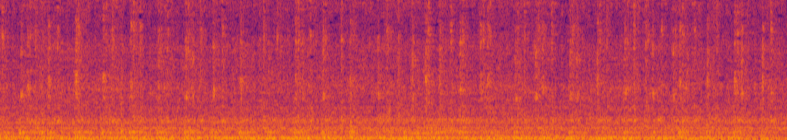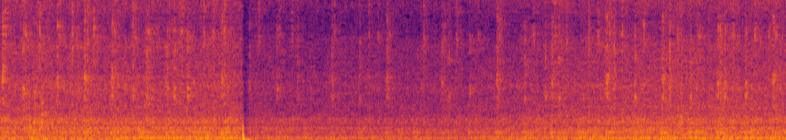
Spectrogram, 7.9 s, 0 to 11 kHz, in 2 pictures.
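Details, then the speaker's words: Honda with check-engine light, petrol idle: stumbling, uneven knocking beat instead of a smooth hum, one cylinder misfiring; ignition coil fault from a loose coil connector socket, smooth at 750 rpm after repair. "Okay sira yung isang ignition coil try muna natin to So pwede din kasing hindi na isaksak ng maayos to"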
